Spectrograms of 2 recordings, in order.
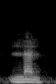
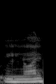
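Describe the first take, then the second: First: The vowel is a short 'uh' sound. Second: The vowel is an open 'o' sound. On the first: The speaker calls it right. "इसको क्या पढ़ रहे हैं" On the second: The speaker calls it wrong. "इसको नॉन नॉन तो नहीं पढ़ रहे ना"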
